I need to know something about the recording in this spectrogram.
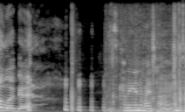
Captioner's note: laughing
